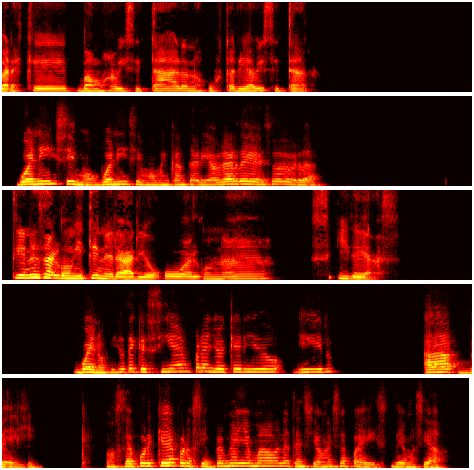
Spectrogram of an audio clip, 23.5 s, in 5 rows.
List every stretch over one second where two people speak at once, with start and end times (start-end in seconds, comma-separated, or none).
none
